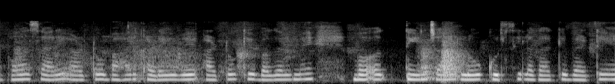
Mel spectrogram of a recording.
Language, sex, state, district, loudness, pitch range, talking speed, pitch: Hindi, female, Uttar Pradesh, Lalitpur, -17 LUFS, 220-230 Hz, 175 wpm, 225 Hz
